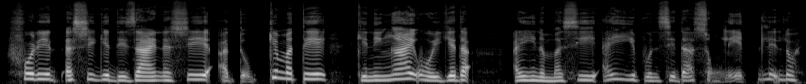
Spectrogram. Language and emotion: Manipuri, disgusted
